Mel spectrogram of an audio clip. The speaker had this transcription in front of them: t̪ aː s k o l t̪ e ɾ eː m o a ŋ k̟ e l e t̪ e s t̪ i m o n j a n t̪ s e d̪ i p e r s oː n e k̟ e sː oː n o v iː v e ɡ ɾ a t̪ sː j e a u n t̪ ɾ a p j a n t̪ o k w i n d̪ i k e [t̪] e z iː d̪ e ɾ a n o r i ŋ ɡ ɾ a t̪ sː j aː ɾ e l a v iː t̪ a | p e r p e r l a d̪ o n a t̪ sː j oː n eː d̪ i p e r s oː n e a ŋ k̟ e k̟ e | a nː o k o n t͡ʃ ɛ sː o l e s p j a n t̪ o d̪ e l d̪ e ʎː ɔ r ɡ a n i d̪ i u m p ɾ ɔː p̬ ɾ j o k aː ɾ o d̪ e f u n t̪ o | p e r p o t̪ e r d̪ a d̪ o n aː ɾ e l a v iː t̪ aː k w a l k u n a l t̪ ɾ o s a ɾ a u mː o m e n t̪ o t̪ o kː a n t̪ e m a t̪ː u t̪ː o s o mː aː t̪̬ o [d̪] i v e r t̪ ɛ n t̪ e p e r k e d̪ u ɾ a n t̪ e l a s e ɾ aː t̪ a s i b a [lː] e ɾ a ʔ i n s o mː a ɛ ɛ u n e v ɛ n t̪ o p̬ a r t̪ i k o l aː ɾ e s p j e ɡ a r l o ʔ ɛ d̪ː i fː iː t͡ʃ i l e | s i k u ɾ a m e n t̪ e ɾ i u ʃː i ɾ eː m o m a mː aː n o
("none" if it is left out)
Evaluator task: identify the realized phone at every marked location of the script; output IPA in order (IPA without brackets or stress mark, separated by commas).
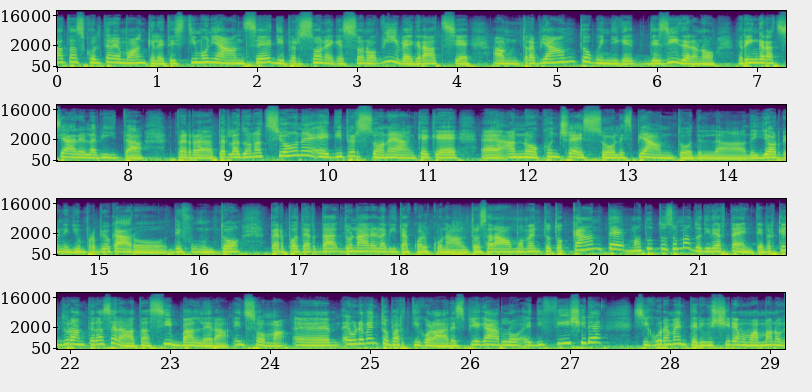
d̪, d̪, lː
